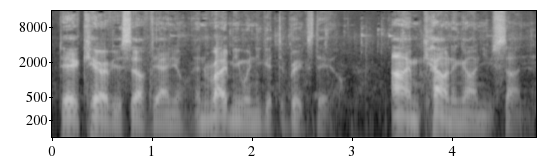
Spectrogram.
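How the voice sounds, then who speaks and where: A domineering judge and father, acted by a man in an audio play. His voice sits very low, and he speaks in a pompous, commanding, formal way. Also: fairly quick, a little hiss or hum, natural voice. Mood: paternal, insistent. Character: stern, domineering Chicago judge and demanding father.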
